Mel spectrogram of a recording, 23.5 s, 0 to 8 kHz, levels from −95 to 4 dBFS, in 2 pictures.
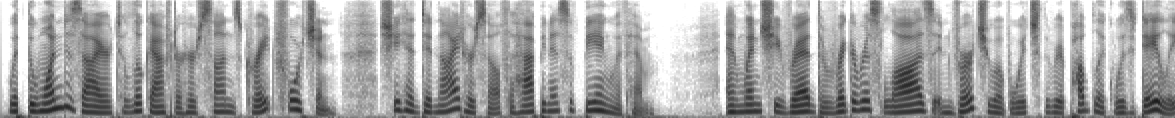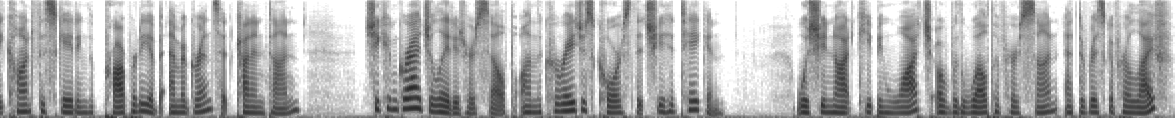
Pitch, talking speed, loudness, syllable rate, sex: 165 Hz, 180 wpm, -19 LUFS, 5.2 syllables/s, female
